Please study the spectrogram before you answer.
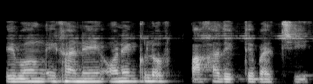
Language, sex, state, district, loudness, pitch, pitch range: Bengali, male, West Bengal, Kolkata, -16 LUFS, 135 Hz, 125-140 Hz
